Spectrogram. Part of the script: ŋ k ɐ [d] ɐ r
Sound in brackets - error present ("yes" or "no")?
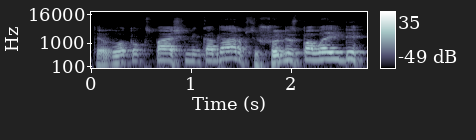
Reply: no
